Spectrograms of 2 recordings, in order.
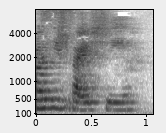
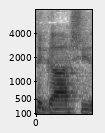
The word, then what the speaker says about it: Hisaishi: Joe Hisaishi. – I always thought it was Higashi as well, but no.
